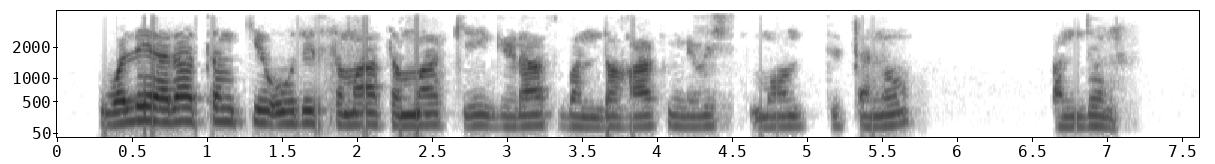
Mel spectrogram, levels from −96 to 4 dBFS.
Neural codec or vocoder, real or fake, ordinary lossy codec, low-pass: none; real; AAC, 24 kbps; 3.6 kHz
